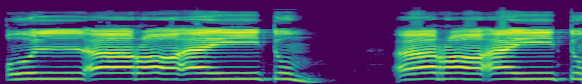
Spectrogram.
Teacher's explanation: Pangkal lidah menyentuh langit lembut dekat dengan nak tekak makhraj huruf qaf.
